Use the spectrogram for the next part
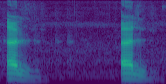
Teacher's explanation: Tepi hujung lidah mengena kepada, tekan kepada bahagian gusi gigi depan atas. Ni kalau gigi depan macam ni, maknanya belakang dia. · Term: huruf lam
